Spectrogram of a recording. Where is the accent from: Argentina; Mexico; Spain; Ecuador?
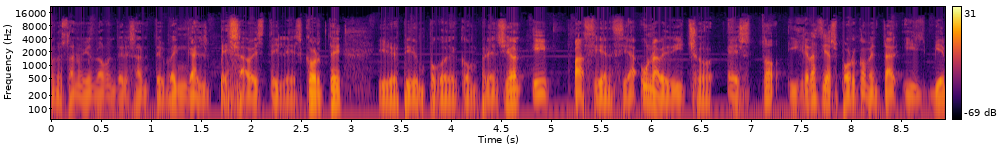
Spain; Basque Country; nosotros somos vascos, aquí hubo una inmigración del 30% en su momento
